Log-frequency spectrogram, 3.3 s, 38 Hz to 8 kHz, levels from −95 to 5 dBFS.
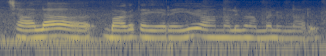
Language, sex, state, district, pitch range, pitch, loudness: Telugu, female, Andhra Pradesh, Visakhapatnam, 215-230 Hz, 220 Hz, -26 LUFS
